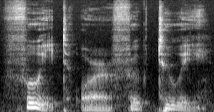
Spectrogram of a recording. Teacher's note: there's a vowel combination UI that is not normally a diphthong. Normally it sounds like UI, like fuit or fructui.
